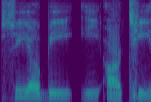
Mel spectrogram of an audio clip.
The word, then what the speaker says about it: Cobert: Now, the original composer of that music is Bob Cobert, C-O-B-E-R-T. The T is silent.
